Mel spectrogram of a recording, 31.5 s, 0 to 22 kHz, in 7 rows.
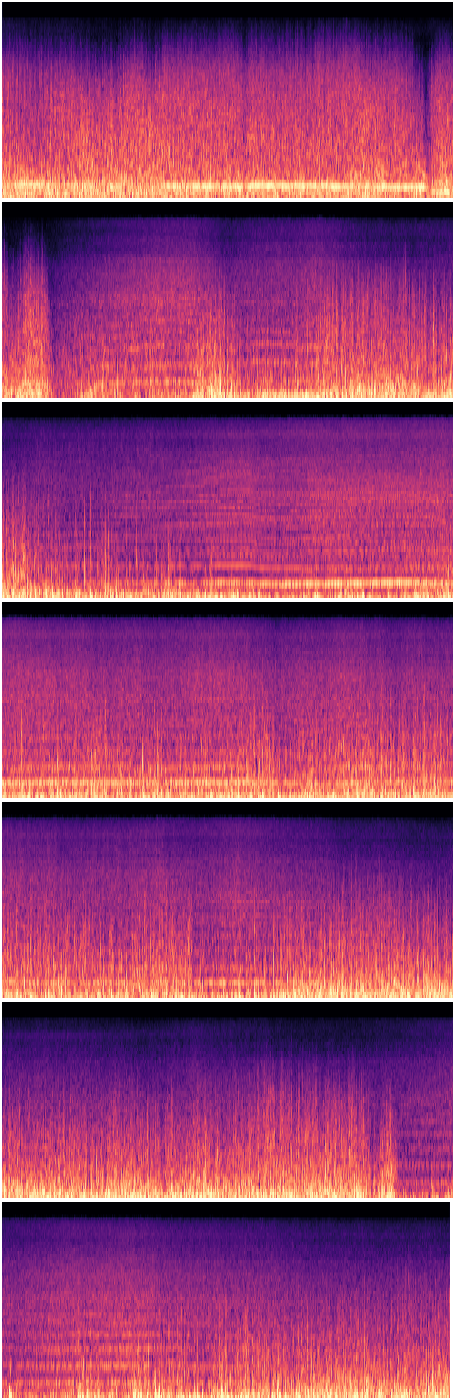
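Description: Storm 8 multirotor drone's electric motors and propellers running in flight, heard from the camera mounted on it, with heavy wind and prop-wash noise on the microphone. A steady hum wavers and shifts in pitch as the throttle changes, and the sound drops briefly about five seconds in and again late on.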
